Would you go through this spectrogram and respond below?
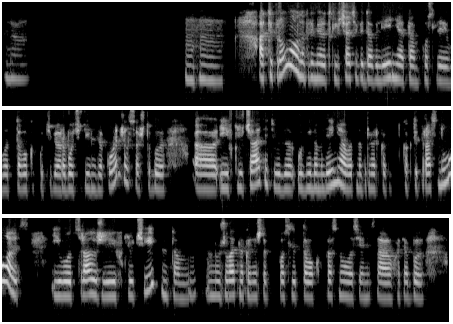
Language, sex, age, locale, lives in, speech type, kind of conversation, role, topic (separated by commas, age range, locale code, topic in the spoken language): Russian, female, 30-34, ru-RU, Germany, conversation, advice, advisor, Как рабочая нагрузка разрушает твои ежедневные перерывы и заботу о себе?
